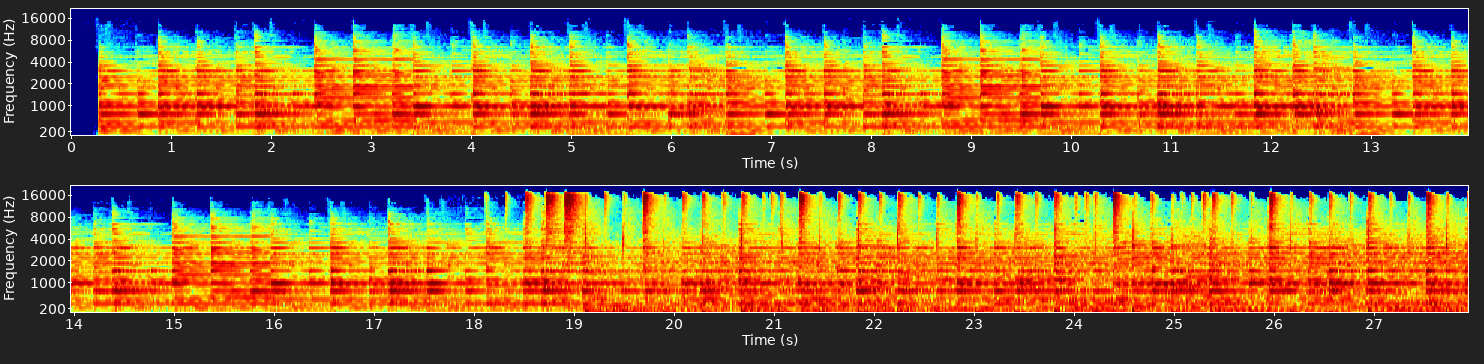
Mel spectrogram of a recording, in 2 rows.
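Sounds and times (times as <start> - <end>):
musical accompaniment: 0.3 - 27.9.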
